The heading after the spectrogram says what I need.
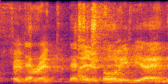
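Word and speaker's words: Favoriot: Don't pronounce with the spelling. Forget about the spelling. Just pronounce it. But the spelling is quite cool because it ends with the IoT. So that's why it's called Favorite.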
